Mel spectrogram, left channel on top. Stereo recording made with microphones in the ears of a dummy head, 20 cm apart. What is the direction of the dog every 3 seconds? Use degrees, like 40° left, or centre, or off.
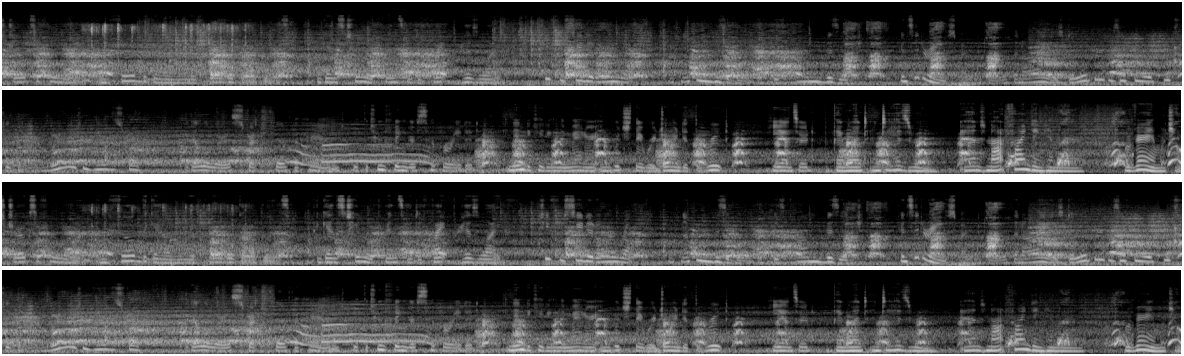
50° left, 50° left, 30° left, 20° right, 30° right, centre, 40° left, 40° left.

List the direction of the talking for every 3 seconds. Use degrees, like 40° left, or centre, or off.
30° right, 30° right, 30° right, 30° right, 20° right, 10° right, 20° left, 60° left.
